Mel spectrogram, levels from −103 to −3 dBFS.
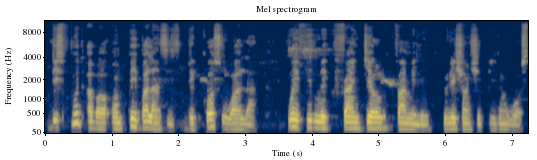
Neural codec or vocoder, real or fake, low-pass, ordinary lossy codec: none; real; 9.9 kHz; none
